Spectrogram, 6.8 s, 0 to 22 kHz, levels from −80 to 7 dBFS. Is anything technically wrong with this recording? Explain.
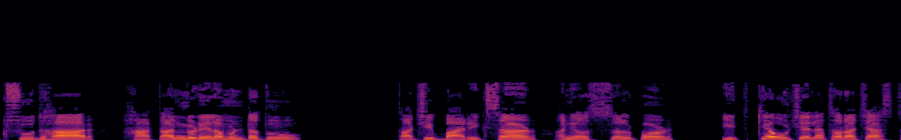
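Yes. Throughout the speech there is audible AAC compression damage: nothing sounds above about 9 kHz, and the sibilants and sustained vowels have a fizzy, warbling smear. This is likely low-bitrate AAC-LC, consistent with roughly 32 kbps, where the encoder drops the top band and starves frames of bits. Unlike a plain low-pass filter, it also leaves gaps and a swirly texture inside the remaining band.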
